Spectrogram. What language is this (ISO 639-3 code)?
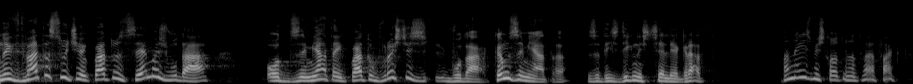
bul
